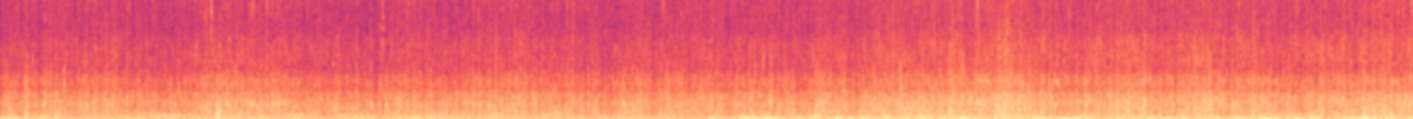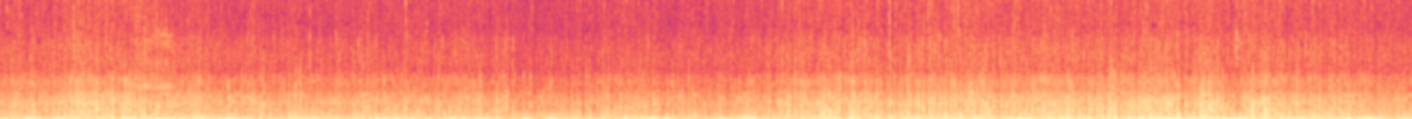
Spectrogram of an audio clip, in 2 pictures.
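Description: Heavy rain from Hurricane Milton pouring and spattering on pavement, with gusty wind rumbling on the microphone. It swells louder about halfway through and again near the end.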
